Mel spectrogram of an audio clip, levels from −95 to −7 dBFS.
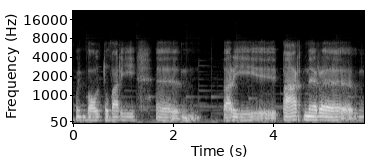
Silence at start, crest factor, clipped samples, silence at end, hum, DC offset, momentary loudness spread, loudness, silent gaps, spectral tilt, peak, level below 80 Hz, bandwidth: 0 s; 16 dB; under 0.1%; 0 s; none; under 0.1%; 13 LU; -25 LUFS; none; -8 dB/octave; -10 dBFS; -54 dBFS; 7.4 kHz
